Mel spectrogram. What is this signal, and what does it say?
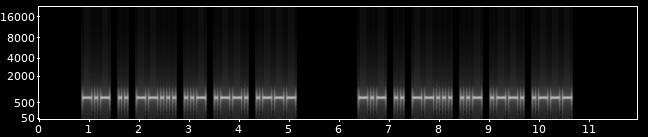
Morse code, heard as a keyed tone, about 20 wpm, 700 Hz. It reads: KI7UPJ KI7UPJ
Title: USA Call Signs - 6 Characters - Repeated 2x - 20wpm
